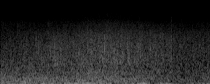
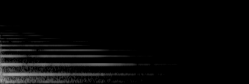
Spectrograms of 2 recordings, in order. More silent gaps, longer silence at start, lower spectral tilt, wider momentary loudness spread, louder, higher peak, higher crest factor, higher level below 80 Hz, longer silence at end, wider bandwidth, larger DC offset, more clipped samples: neither; about the same, 0 s vs 0 s; second, -4 dB/octave vs -7.5 dB/octave; second, 5 LU vs 21 LU; second, -40 LUFS vs -35 LUFS; second, -20 dBFS vs -16 dBFS; about the same, 18 dB vs 20 dB; first, -46 dBFS vs -70 dBFS; second, 0 s vs 1.25 s; first, 16 kHz vs 6.6 kHz; neither; neither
